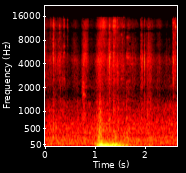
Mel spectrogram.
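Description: A heavy thud sounds as someone grabs a rope.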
